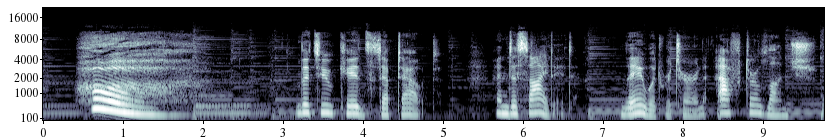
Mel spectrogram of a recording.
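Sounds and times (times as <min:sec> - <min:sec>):
person yawning: 0:00.4 - 0:01.9
speech: 0:03.2 - 0:04.9, 0:05.6 - 0:09.7.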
